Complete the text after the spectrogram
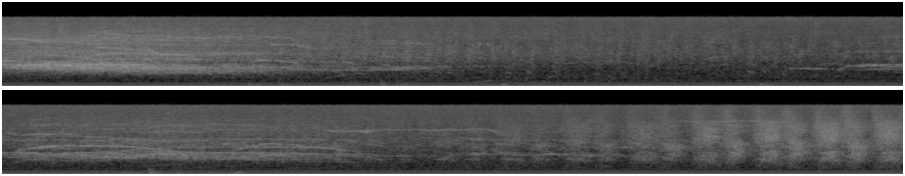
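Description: A large crowd cheers and whistles in a big hall.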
